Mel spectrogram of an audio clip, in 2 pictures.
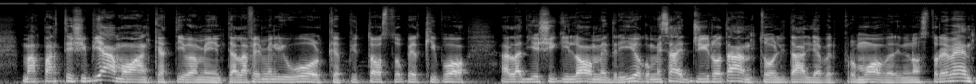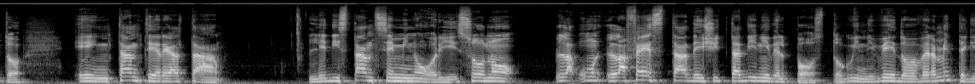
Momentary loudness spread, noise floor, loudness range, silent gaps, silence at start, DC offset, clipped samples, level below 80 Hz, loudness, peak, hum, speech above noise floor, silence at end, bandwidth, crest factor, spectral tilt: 7 LU; -39 dBFS; 2 LU; none; 0 s; under 0.1%; under 0.1%; -44 dBFS; -15 LUFS; 0 dBFS; none; 24 dB; 0 s; 19.5 kHz; 16 dB; -4.5 dB/octave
